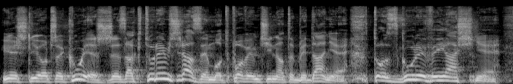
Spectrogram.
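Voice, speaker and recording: A man voicing War, a crude, loud, swearing male god of war. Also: mid-range voice, big pitch swings, normal speed, pitched above the performer's own voice, natural voice. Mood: exasperated.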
